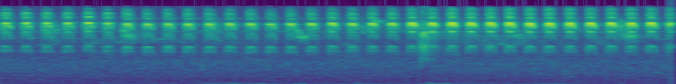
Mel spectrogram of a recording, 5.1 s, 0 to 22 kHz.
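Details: Middle spotted woodpecker young being fed at the nest cavity, recorded with a Panasonic FZ 2000 camera: a steady, high, pulsed chatter of short notes, about three per second, with one brief sharper call midway.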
